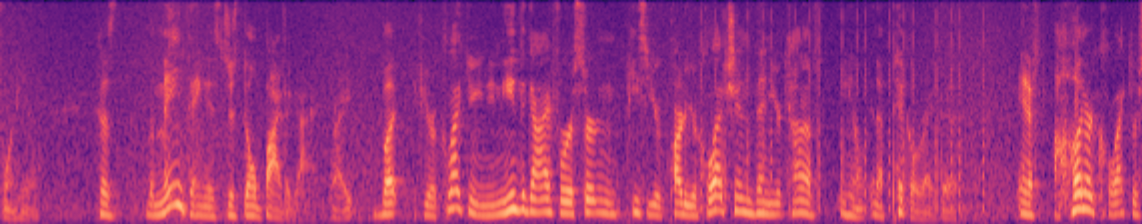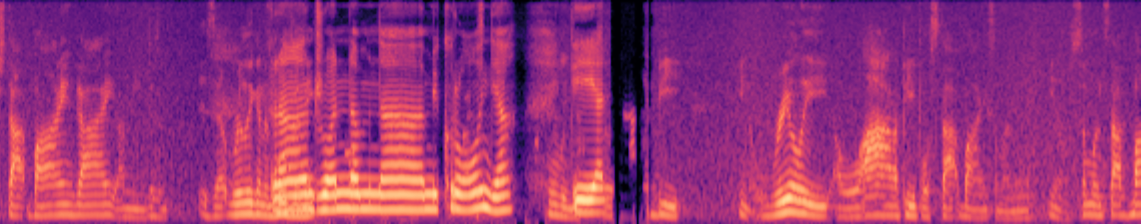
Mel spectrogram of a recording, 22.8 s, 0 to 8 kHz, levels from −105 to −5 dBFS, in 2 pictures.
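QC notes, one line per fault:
7.00–9.84 s, GSM signalling bursts: a galloping dit-dit-dit of short 217 Hz buzzes, roughly 10 dB below the speech. A nearby phone's signalling radio bursts were rectified by the audio circuit.
14.51–16.32 s, 16.63–16.93 s, 17.52–17.95 s, speech suppressed in double talk: the speech drops deeply, by up to roughly 40 dB. This is likely the echo canceller turning the speech down along with the loudspeaker echo while both sides talked at once.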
